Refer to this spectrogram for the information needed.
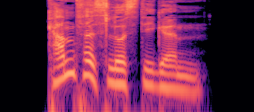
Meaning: strong dative masculine/neuter singular of kampfeslustig
- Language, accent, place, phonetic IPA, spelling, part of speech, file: German, Germany, Berlin, [ˈkamp͡fəsˌlʊstɪɡəm], kampfeslustigem, adjective, De-kampfeslustigem.ogg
